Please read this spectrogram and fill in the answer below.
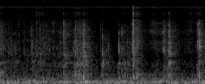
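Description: Paper rustling and crackling as a paper ballot is drawn out of an envelope and unfolded, a run of soft, irregular clicks.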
